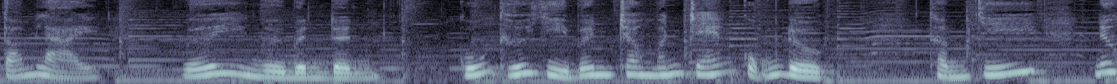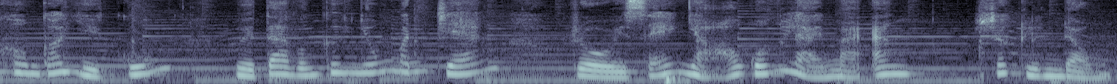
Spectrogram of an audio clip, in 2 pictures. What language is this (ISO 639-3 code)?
vie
